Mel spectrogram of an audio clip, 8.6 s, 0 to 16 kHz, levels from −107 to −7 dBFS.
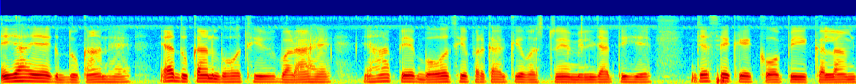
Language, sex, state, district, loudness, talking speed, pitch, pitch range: Hindi, male, Chhattisgarh, Kabirdham, -18 LUFS, 170 wpm, 115 Hz, 110-125 Hz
